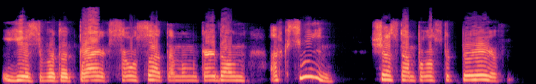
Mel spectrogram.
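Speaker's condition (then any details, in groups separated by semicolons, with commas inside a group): Cerebral palsy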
